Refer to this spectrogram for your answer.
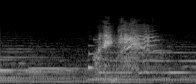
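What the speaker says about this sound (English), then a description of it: "Your cats seem pretty worked up" Cats meow in the video game Genshin Impact, a couple of agitated, close meows rising over a steady tonal background music bed.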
